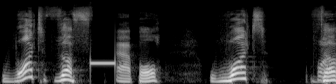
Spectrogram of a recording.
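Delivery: angry, irritated. A podcast host reacting to Apple while talking with co-hosts, angry. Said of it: "Why are you angry".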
